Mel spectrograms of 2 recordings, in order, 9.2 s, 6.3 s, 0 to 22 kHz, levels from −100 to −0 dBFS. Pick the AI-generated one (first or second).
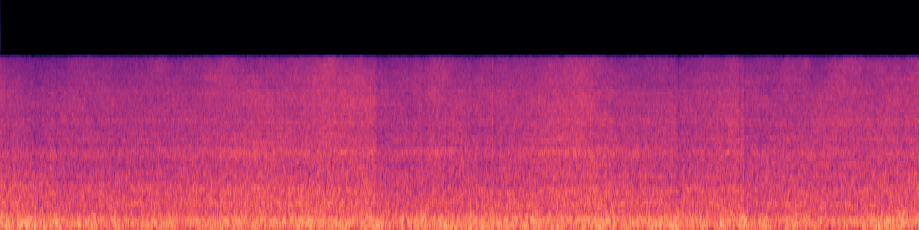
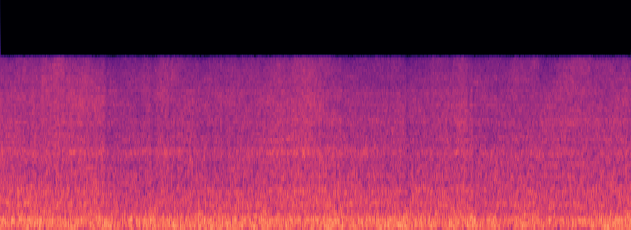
second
